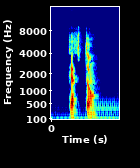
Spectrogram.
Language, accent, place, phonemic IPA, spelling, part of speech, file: French, France, Lyon, /kaf.tɑ̃/, cafetan, noun, LL-Q150 (fra)-cafetan.wav
- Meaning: kaftan (long tunic worn in the Eastern Mediterranean)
